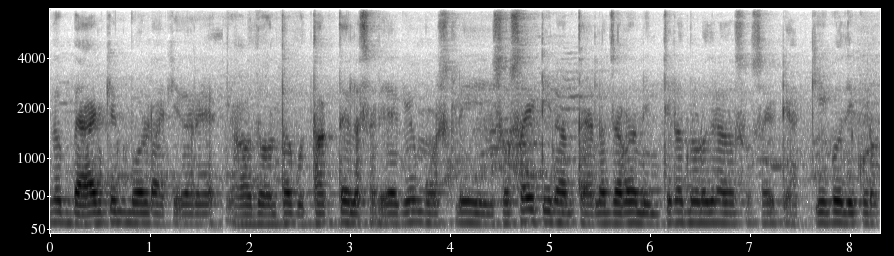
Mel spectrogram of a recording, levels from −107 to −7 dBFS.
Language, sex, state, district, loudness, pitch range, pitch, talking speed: Kannada, male, Karnataka, Gulbarga, -20 LUFS, 135-140 Hz, 135 Hz, 160 wpm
